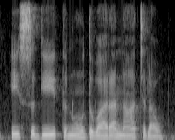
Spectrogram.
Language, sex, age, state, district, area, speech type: Punjabi, female, 30-45, Punjab, Rupnagar, urban, read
